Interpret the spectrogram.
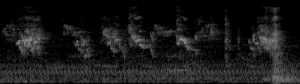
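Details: Budgerigars in the morning give raspy, warbled squawks and chirps in quick succession, ending with a loud harsh burst.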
